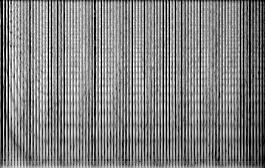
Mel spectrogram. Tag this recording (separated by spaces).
haptic synth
